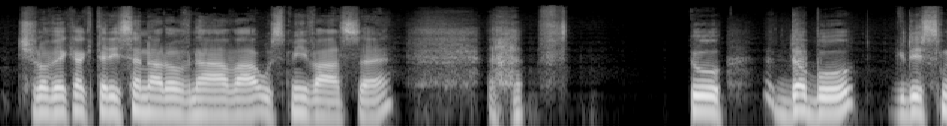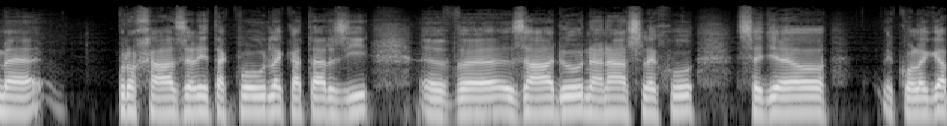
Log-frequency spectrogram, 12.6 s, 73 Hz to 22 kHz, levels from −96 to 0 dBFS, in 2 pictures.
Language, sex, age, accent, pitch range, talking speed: Czech, male, 40-59, native, 130-150 Hz, 95 wpm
